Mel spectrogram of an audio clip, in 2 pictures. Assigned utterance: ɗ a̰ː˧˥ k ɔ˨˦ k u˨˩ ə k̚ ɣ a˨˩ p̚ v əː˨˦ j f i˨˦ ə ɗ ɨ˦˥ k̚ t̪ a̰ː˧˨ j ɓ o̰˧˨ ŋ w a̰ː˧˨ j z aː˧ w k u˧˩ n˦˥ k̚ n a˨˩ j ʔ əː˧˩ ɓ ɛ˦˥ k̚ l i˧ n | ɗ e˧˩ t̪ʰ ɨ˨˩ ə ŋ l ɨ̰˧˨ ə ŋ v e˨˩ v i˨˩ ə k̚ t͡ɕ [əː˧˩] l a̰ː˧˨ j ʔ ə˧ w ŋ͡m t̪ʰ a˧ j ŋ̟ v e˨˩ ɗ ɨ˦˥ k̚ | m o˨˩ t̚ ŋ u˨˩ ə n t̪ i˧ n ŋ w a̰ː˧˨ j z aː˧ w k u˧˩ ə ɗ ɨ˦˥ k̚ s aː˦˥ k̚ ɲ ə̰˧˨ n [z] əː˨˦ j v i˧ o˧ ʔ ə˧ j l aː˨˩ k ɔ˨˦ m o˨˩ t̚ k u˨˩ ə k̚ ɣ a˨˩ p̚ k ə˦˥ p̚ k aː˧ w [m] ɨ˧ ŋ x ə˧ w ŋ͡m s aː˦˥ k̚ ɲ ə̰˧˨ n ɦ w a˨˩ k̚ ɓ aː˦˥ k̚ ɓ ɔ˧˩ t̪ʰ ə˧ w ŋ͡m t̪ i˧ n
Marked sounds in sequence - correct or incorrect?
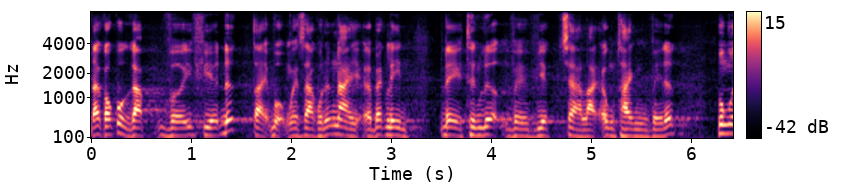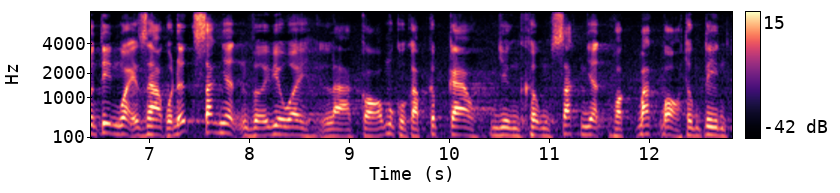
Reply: incorrect: aː˧˩, incorrect: v, incorrect: ɲ

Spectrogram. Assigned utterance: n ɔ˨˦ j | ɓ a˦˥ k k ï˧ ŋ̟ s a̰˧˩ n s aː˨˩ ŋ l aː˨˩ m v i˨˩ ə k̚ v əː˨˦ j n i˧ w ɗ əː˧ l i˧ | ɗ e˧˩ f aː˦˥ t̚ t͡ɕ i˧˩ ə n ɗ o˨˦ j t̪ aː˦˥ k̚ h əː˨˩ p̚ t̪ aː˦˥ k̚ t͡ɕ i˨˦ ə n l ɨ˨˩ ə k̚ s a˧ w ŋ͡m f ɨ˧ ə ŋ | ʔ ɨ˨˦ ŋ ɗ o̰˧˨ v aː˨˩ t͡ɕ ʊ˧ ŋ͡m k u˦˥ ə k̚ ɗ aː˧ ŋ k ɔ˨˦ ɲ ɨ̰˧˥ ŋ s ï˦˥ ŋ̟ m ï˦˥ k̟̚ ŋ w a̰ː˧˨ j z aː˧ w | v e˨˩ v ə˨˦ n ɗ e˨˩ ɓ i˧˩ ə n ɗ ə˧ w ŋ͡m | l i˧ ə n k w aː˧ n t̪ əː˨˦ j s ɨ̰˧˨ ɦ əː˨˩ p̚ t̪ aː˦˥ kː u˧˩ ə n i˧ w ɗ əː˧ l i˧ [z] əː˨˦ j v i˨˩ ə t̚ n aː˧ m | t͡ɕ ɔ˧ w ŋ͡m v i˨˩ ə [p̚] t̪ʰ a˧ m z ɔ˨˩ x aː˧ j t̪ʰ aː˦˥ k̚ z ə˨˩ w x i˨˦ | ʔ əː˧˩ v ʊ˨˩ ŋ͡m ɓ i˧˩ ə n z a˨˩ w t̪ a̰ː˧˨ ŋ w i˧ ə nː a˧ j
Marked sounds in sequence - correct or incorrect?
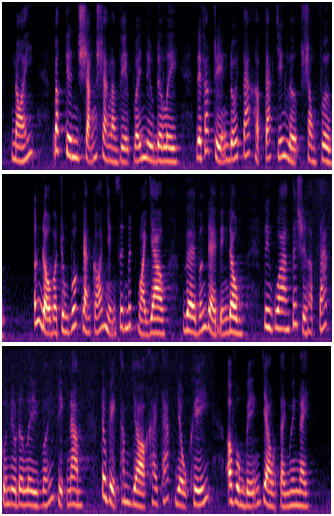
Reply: incorrect: v, incorrect: k̚

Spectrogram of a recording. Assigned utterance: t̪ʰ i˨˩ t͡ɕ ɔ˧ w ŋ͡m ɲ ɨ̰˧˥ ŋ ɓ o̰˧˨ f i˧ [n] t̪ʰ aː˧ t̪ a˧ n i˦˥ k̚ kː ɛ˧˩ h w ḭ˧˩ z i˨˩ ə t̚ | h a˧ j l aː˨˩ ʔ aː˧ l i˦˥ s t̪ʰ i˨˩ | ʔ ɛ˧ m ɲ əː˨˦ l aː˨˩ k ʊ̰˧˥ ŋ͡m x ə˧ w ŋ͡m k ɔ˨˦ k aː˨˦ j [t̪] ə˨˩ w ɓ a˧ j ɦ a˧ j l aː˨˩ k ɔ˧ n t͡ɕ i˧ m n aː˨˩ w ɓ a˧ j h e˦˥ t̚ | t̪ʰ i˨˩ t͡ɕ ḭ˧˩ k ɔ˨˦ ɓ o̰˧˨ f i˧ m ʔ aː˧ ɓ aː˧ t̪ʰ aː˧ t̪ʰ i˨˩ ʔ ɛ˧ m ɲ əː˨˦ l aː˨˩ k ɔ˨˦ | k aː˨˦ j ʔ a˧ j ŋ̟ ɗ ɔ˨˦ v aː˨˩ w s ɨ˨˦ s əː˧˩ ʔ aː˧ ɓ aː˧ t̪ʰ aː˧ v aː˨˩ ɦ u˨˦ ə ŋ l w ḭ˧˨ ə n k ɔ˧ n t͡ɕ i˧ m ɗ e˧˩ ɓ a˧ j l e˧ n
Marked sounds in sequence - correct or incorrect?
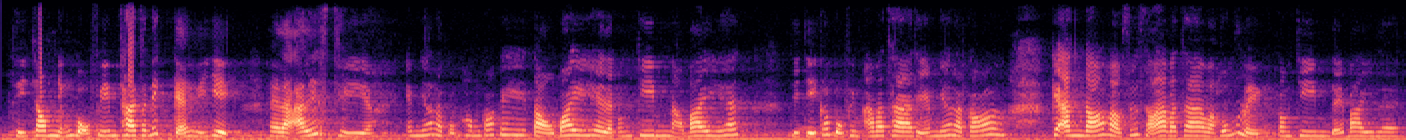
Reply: incorrect: m, correct

